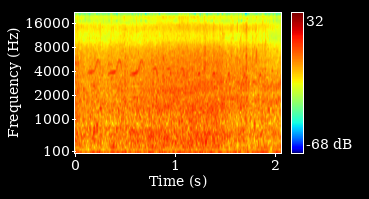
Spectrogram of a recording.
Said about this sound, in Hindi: मंदार मुनि, जी हाँ, बंगाल का पर्यटन स्थल, समंदर का किनारा, उठती लहरों की मनोरम आवाज।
